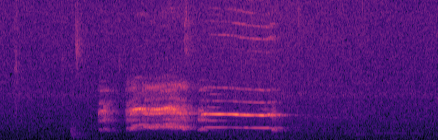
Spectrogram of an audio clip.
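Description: A rooster crowing once, about a second in: a call of just under two seconds that ends on a held note.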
